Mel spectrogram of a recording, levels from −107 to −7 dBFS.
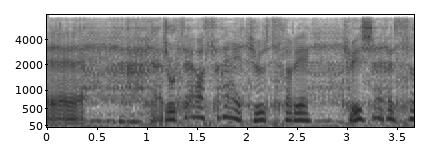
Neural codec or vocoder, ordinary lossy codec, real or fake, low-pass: autoencoder, 22.05 kHz, a latent of 192 numbers a frame, VITS, trained on many speakers; none; fake; 7.2 kHz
